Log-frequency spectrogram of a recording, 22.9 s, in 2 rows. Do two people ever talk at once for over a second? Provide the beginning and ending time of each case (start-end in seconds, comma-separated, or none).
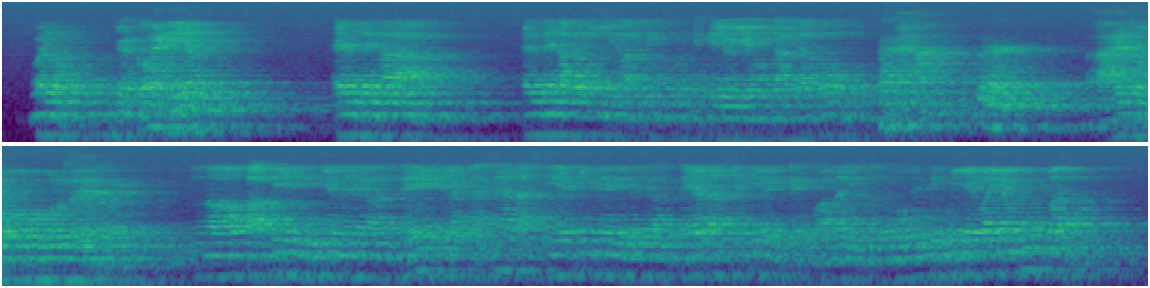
none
